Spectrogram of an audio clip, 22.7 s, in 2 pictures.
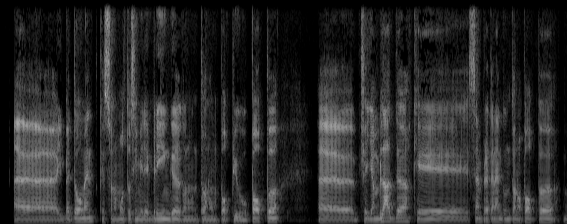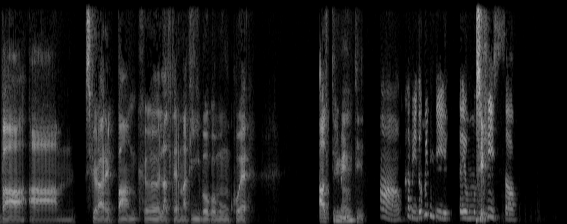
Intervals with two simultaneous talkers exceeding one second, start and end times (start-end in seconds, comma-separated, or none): none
